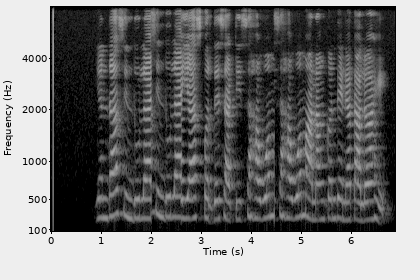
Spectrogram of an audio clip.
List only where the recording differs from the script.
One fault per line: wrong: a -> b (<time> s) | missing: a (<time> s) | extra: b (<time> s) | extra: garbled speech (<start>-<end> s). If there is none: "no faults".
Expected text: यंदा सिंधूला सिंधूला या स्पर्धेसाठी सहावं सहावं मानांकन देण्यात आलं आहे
no faults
